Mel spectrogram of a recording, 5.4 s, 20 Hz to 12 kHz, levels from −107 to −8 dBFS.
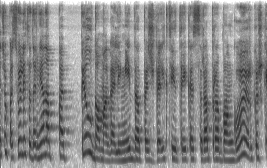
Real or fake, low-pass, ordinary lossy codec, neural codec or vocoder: real; 10.8 kHz; Opus, 64 kbps; none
